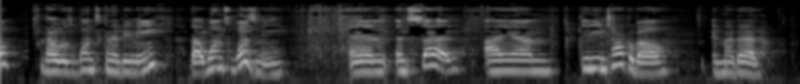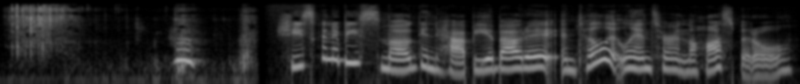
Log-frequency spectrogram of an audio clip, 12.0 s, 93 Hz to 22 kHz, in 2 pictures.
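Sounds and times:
crunch of hard taco shell: 0:06.0 - 0:07.0.

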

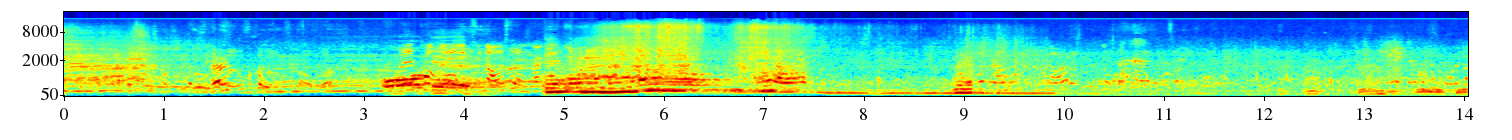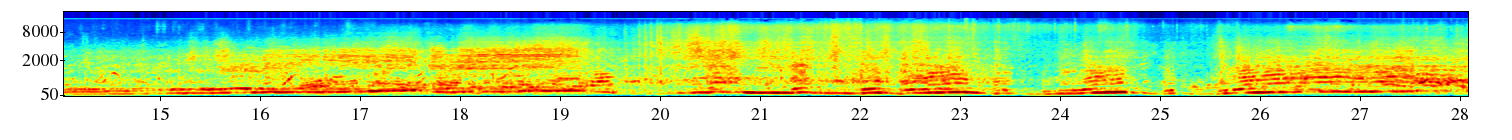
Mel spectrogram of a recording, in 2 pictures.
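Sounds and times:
car engine under hard throttle: 0:00.0 - 0:28.0.

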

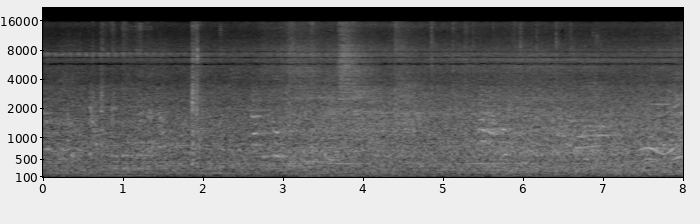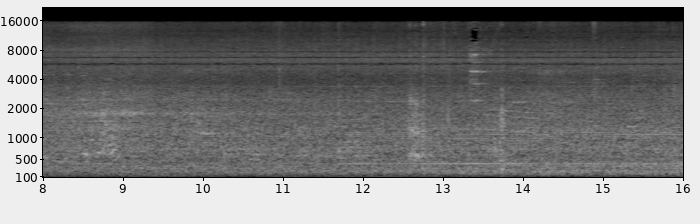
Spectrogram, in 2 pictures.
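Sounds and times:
distant traffic: 0:02.5 - 0:16.0.

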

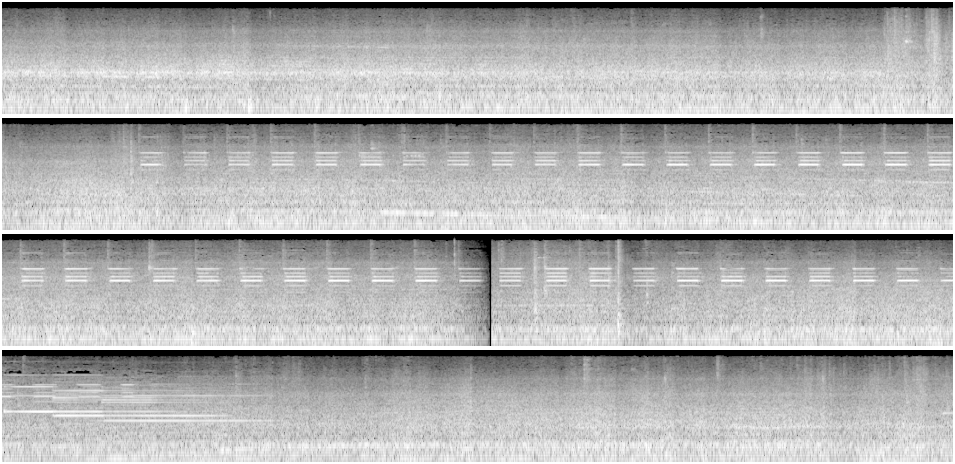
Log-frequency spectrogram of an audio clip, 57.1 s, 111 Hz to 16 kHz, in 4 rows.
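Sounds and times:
bus engine driving: 0:00.0 - 0:57.0
repeating electronic beep: 0:16.4 - 0:46.8
falling electronic tones: 0:35.5 - 0:46.9.

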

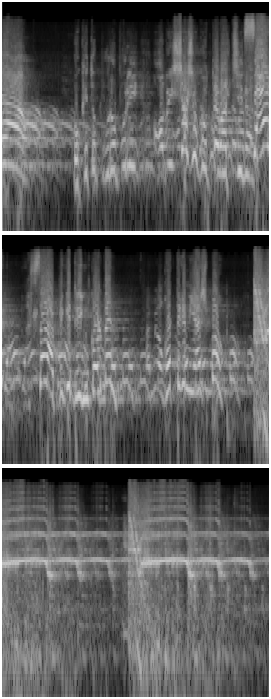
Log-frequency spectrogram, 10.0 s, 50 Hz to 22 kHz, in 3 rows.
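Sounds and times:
shrill high-pitched scream: 0:06.5 - 0:10.0.

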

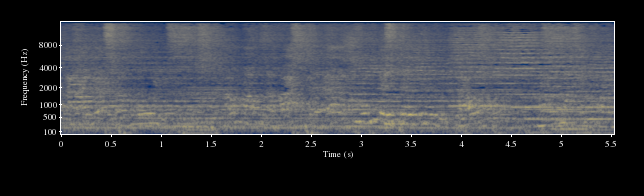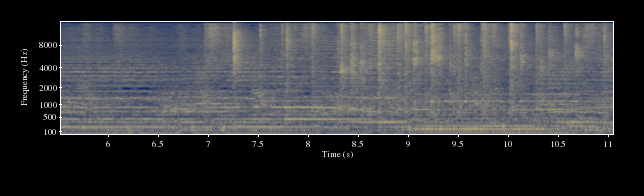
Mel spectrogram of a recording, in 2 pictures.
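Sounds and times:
karaoke backing track: 0:00.0 - 0:11.0
people clapping along: 0:06.8 - 0:11.0.

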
